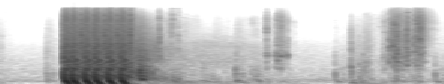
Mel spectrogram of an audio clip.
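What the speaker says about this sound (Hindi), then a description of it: "इतने में मुझे पीछे से भी एक फायरिंग आती है।" A close, loud burst of rapid automatic gunfire from the video game PUBG during a fight in Pochinki, followed by scattered fainter shots, clicks and a second softer burst.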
